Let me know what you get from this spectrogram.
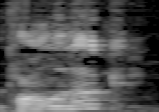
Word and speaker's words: Palahniuk: They got Chuck Palahniuk, or however you pronounce his name. – Palahniuk, I think. – Is it Palahniuk? – Yes. – Okay, I'll go with that.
